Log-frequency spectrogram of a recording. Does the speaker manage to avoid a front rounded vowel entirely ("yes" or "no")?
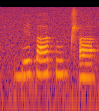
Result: yes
